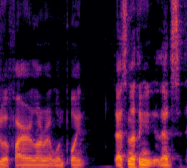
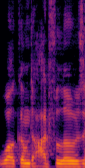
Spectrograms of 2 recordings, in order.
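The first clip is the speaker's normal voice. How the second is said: theatrical, cartoonish, gimmicky villain voice, pitched up; 5 semitones higher than usual. Imitating the Oddfellows character's greeting: imitating Oddfellows. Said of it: "the gimmicky kinda Joker ripoff".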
